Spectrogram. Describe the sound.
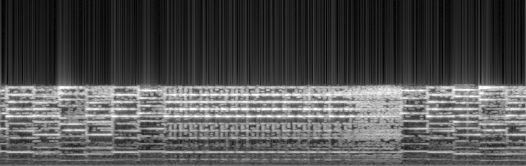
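A telephone rings with a steady electronic ringtone, repeating the same bright melodic pattern of tones continuously and loudly, with no talk over it.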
